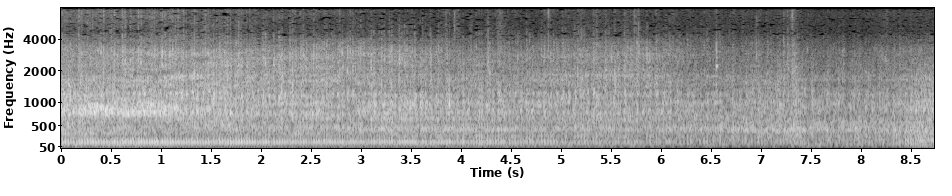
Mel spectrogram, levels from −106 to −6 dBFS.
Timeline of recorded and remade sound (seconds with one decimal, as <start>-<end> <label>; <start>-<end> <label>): 0.0-8.7 recorded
